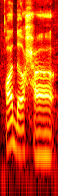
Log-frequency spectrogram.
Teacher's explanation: یہ تنوین الف سے بدل جائے گی اور ایک الف کے برابر کھینچ کر حرف مدہ کی طرح پڑھا جائے گا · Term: مد عوض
